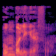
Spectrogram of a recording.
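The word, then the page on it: un boligrafo: Spanish (Spain)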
